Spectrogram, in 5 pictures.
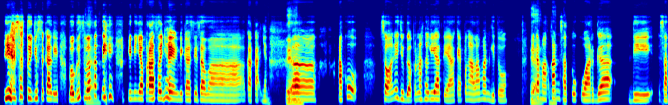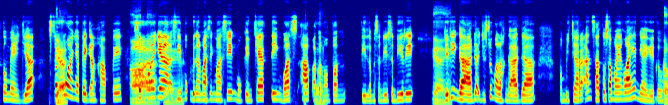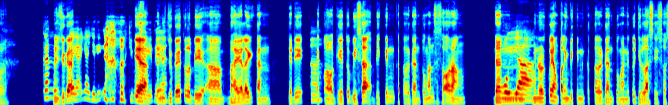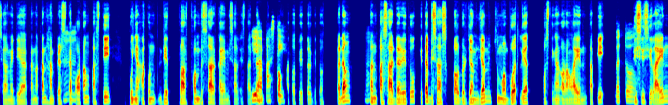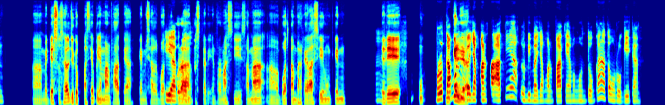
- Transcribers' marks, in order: laughing while speaking: "Iya"; laughing while speaking: "nih"; other background noise; in English: "chatting"; chuckle; in English: "scroll"
- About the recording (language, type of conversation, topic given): Indonesian, unstructured, Inovasi teknologi apa yang membuat kehidupan sehari-hari menjadi lebih menyenangkan?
